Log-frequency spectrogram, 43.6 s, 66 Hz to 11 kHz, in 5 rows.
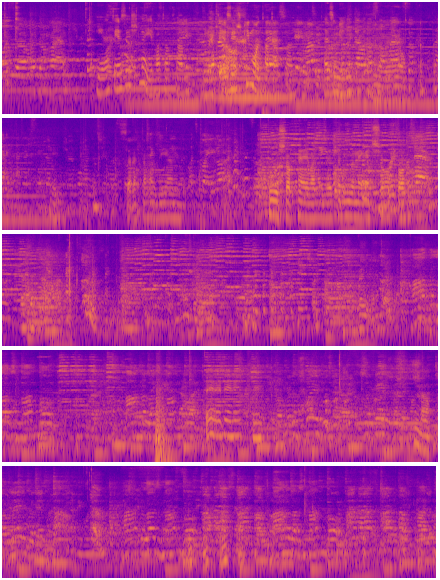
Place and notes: Budapest, Palotanegyed, Magyarország - Prága kávézó
Baross u., Hungary, 19 April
